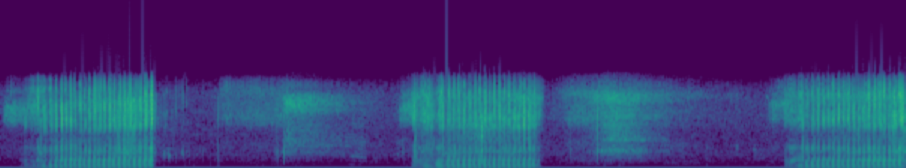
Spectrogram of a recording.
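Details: Roxie, a sleeping blue nose pit bull puppy, snores in three long, coarse, rumbling breaths about two seconds each, separated by quieter pauses of a few seconds, indoors with faint background noise.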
